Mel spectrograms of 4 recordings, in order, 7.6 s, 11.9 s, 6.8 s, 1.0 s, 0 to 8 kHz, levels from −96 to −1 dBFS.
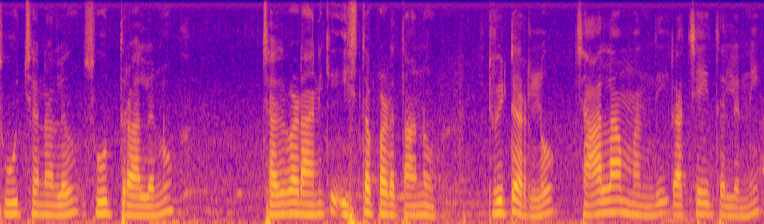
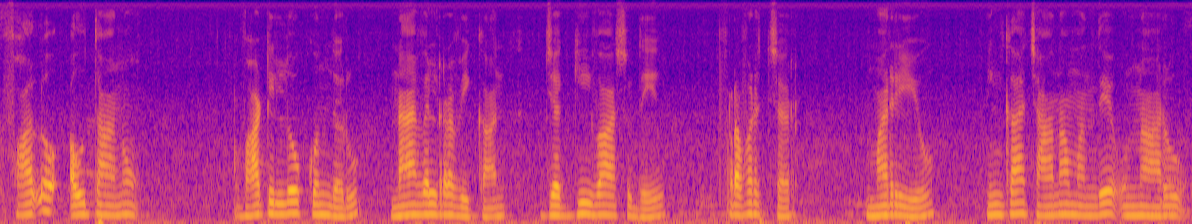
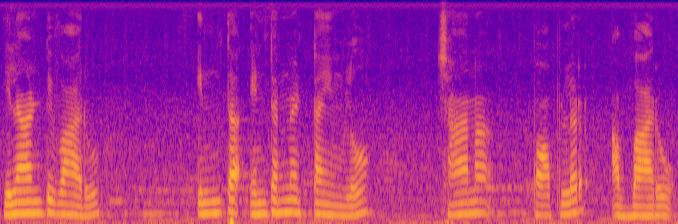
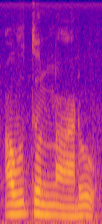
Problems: constant background noise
